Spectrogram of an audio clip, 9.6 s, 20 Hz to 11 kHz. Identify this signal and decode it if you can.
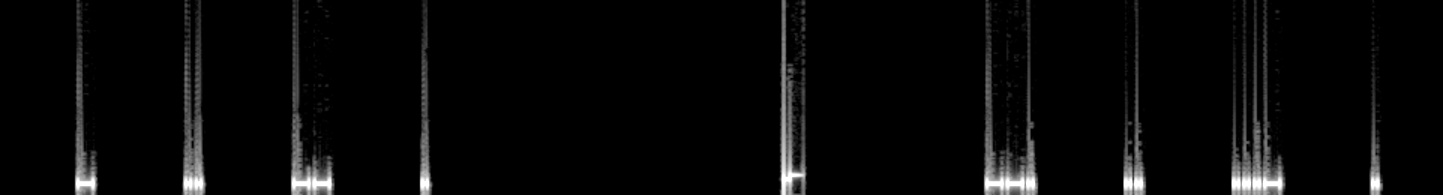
Morse code, heard as a keyed tone, about 36 wpm, spaced as for 12 wpm, 700 Hz. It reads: TIME GIVE
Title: 6x Character Spacing - Top 500 Words - 35wpm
